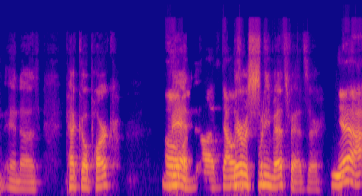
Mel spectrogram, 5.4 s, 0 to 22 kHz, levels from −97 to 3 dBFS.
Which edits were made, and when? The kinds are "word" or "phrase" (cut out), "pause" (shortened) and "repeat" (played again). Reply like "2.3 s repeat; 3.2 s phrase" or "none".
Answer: 3.9 s word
